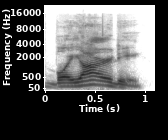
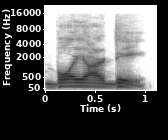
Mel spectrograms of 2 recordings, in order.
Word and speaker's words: Boyardee: Now, can we just at least pronounce it correctly? Where if you wanted, it's Chef Boyardee, not Boyardee.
